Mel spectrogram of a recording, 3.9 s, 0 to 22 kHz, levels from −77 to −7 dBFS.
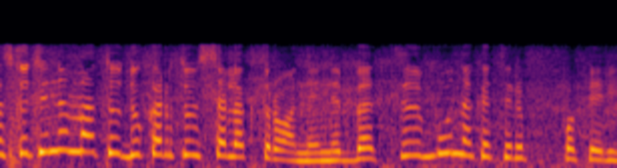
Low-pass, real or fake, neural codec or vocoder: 7.2 kHz; real; none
